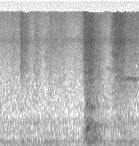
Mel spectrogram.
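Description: Quiet rubbing of a steel ruler being slid into position on a sheet of drawing paper.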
